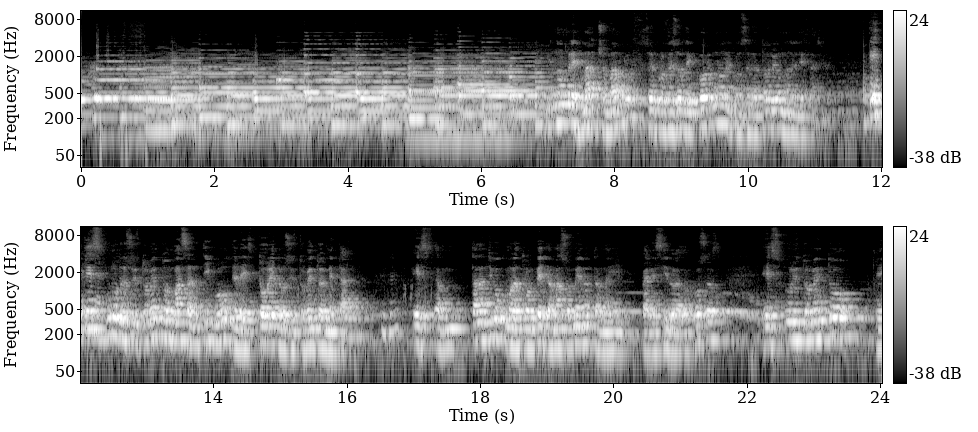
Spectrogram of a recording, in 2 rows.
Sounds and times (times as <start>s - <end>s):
Music: 0.0s - 15.6s, 18.1s - 24.0s
Speech: 7.0s - 11.2s, 11.8s - 21.6s, 22.2s - 24.0s.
